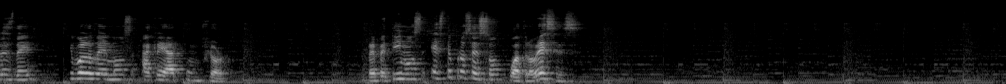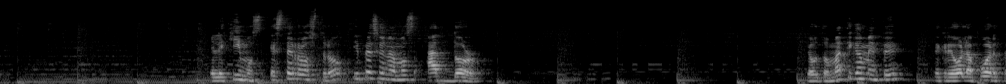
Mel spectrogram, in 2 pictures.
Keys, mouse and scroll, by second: 0.0-0.7 scroll down 1, 0.7-1.4 scroll down 1, 1.4-1.8 scroll down 1, 1.8 click, 2.8 click, 3.2 scroll down 2, 3.9 click, 4.7 click, 5.2-6.4 middle drag, 6.4 click, 6.6-7.1 scroll down 2, 7.1 click, 8.5 click, 8.8 scroll down 1, 9.1 click, 9.6 click, 10.0-11.8 middle drag, 11.8 scroll up 1, 13.2 click, 17.4 click, 18.3-20.0 scroll up 1, 20.0 scroll up 1.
